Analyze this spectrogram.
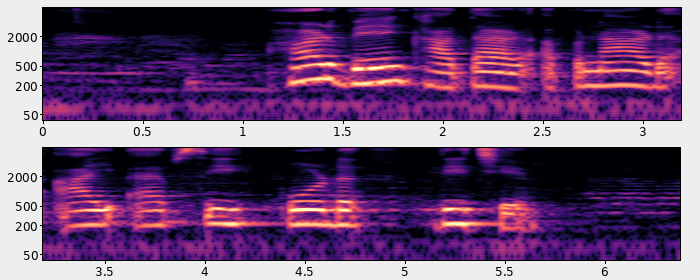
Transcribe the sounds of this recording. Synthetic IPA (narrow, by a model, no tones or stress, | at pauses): həɽbẽŋkʰːat̪aɾə̰pnaɽajʔɛpʰsikoɾɖd̪it͡ʃʰe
